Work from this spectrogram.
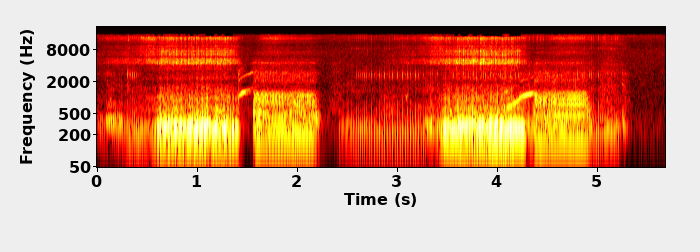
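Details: French Bulldogs asleep indoors produce thick, rattling snores in back-to-back breaths, two of them opening with a short rising nasal squeak.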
